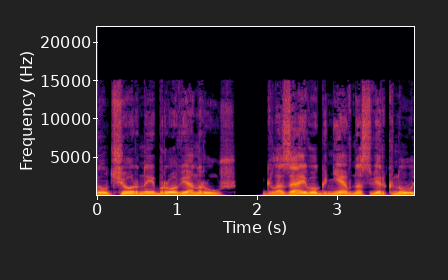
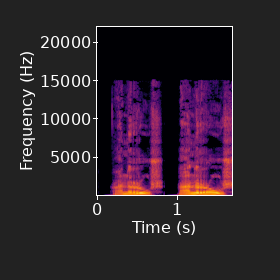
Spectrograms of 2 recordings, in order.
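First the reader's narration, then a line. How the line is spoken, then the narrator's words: Exclamation. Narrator (Russian): воскликнул Рукудж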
